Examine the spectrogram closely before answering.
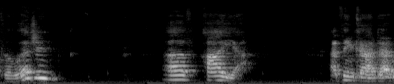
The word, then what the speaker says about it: Ahya: about an upcoming book called the legend of ayah i thank god that right written by matthew calvis thought i mispronounced your name that's all right you actually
